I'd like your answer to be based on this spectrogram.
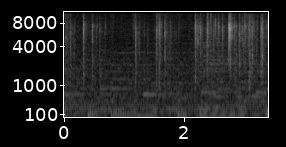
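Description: Soft, quick keystrokes on a computer keyboard tap in a steady, uneven patter, close and fairly quiet, with no talking.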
